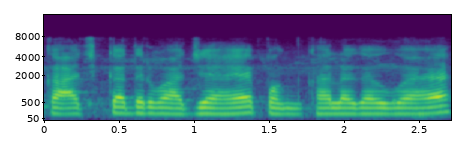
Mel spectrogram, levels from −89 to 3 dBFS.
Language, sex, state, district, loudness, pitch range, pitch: Hindi, male, Chandigarh, Chandigarh, -15 LUFS, 155-165 Hz, 160 Hz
